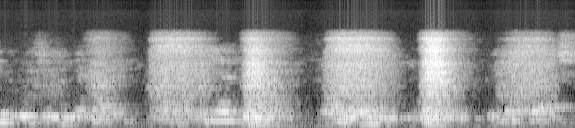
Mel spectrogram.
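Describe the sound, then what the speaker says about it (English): Slow, deep breaths taken while lying prone in a breathing exercise meant to raise oxygen levels, heard close up as a series of long, airy inhales and exhales with short pauses between them. "Pronal posture, just deep breathing and enjoy."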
